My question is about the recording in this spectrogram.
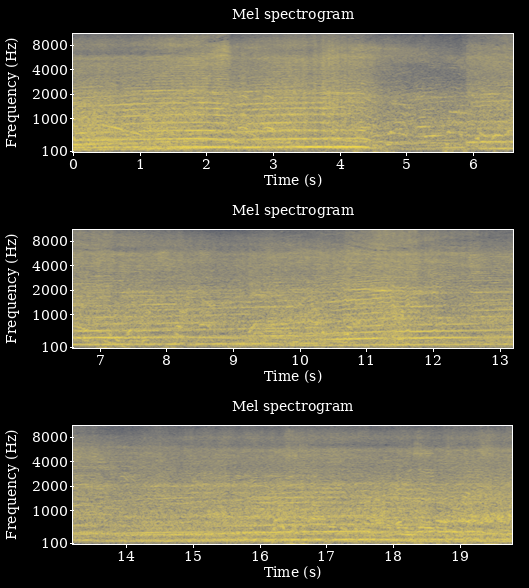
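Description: Several Rotax Max Junior karts' single-cylinder two-stroke engines running together, their pitch rising and falling as the throttle opens and closes. The sound drops off sharply about four seconds in.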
